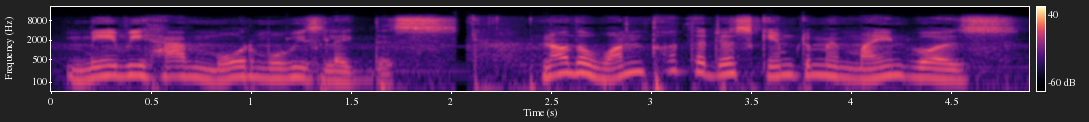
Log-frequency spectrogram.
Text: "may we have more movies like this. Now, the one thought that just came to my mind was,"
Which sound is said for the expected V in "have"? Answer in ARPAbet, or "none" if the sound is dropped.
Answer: V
